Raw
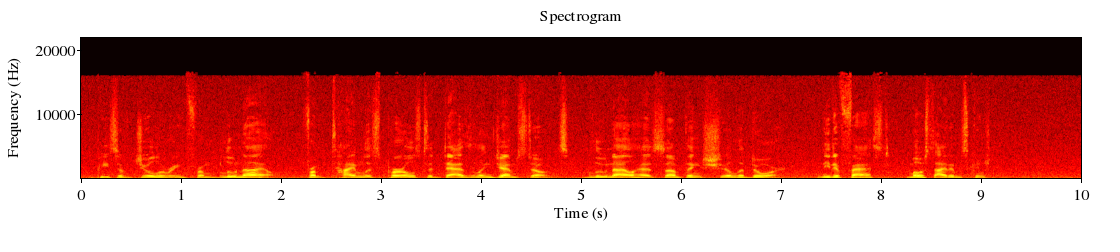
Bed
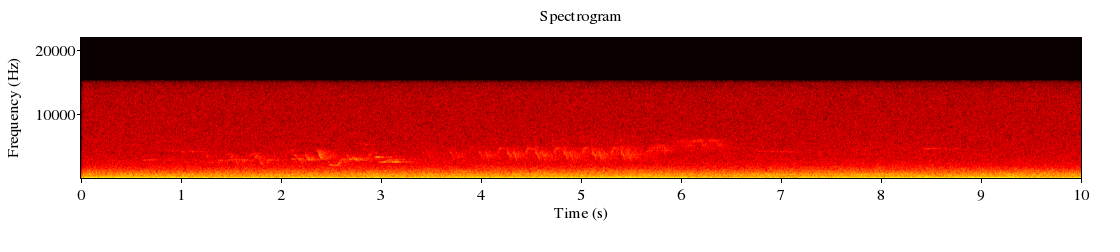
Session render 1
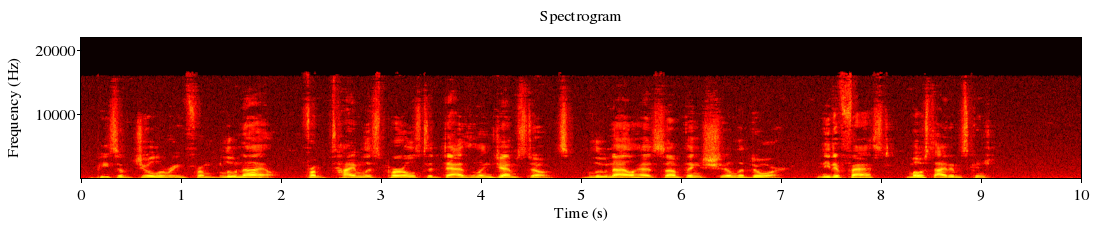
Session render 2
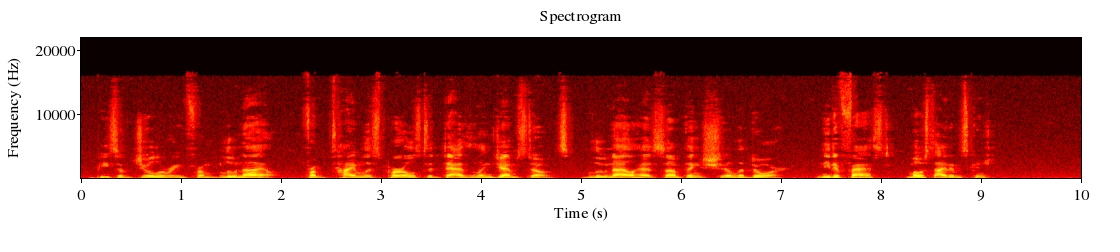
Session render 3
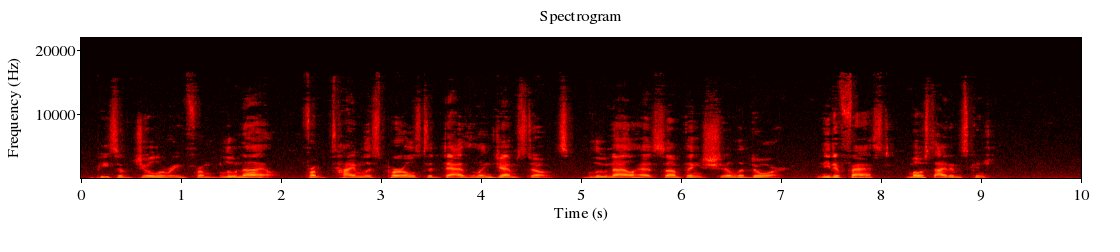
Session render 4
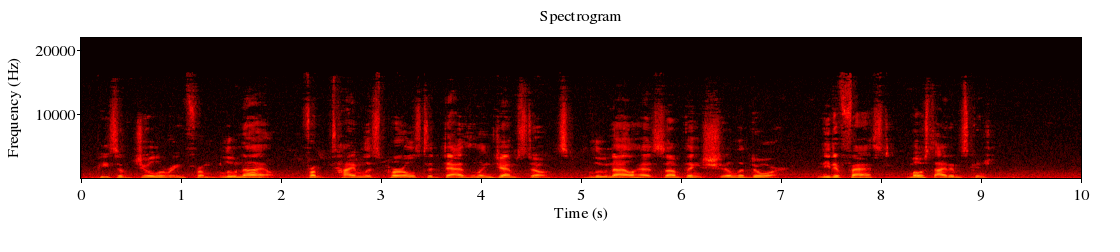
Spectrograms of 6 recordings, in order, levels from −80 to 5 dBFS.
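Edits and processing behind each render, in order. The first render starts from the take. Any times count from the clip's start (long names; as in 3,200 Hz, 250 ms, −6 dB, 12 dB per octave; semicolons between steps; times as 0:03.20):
noise reduction from a noise print 9 dB
no processing that can be heard
level −14 dB
mix in bed −29.5 dB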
